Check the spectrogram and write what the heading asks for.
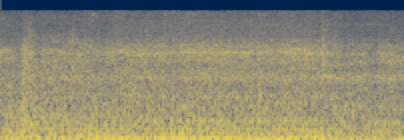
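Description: Argo amphibious ATV under way over rough ground, its engine running at a steady low note under a constant rush of noise.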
